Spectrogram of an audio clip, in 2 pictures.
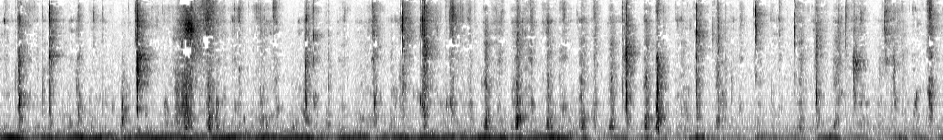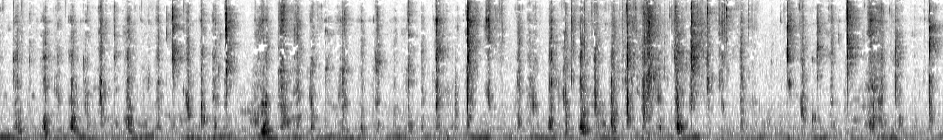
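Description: Quiet close-up eating sounds of fried whole fish: steady chewing with many small crunches and crackles of the crisp fried skin and fingers picking the flesh apart.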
